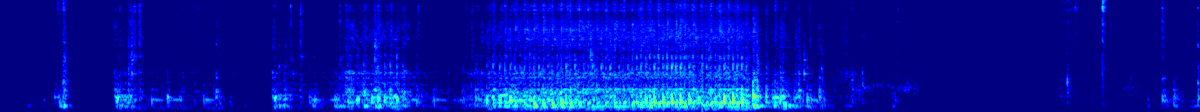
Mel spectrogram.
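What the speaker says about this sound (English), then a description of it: "I'm just gonna sew over this one part one more time just for extra reinforcement." A sewing machine stitching over a bag corner for reinforcement: a steady, close motor whir with the rapid needle chatter running for several seconds, framed by short starts and stops.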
